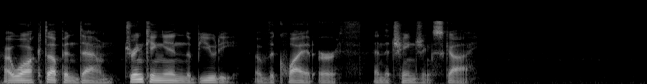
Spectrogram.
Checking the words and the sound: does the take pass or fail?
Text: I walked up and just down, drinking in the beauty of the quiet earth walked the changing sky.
fail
